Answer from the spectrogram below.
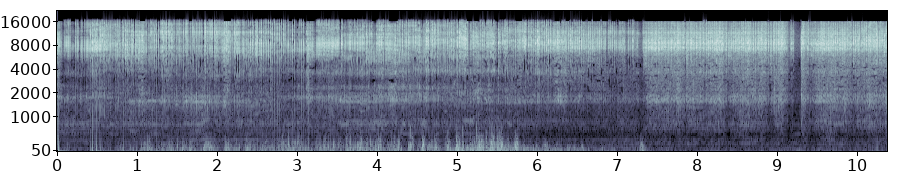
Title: Speaker in my laptop sounds keep crackling and muted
